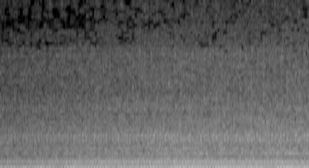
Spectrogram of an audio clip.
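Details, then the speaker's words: Mazda Miata, replacement engine with new clutch, rear main seal and exhaust manifold: smooth, even low idle with steady rhythm, no knocks, misses or rattles; runs unbelievably well, normal idle. "solid it's actually kind of unbelievable how good it runs"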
